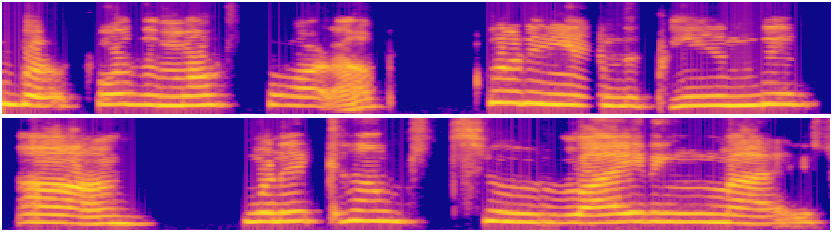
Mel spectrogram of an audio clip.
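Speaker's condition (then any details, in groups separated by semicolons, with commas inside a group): Cerebral palsy; very independent; speech most affected area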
